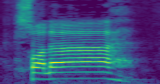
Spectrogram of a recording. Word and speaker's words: الصلاة: Farq, isma'u, baina salat wa salah bilha, antuq bilha. Idha qulta salat, ma'na an-nar. Fa idha qulta hayya ala salat, أي حي على النار حي على الصلاة تنطق بالهم بالهاء فمعناه صحيح. Ils disent حي على الصلاة et ils s'arrêtent sans prononcer ha.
